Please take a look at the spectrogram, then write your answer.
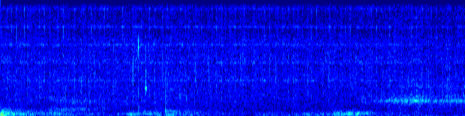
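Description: Low, rolling rumble of thunder swelling and fading over a couple of seconds, with a soft steady hiss and a faint higher hum creeping in toward the end. No voices.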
